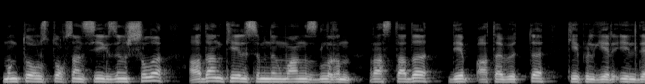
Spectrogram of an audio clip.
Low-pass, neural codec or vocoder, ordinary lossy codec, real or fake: none; none; none; real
